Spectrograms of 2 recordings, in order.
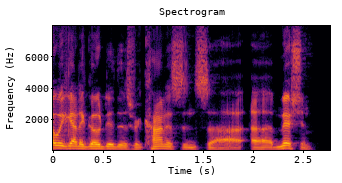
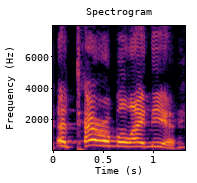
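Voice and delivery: laughing; 12 semitones higher than usual. Real, not acted. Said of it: "laughs on these lines".

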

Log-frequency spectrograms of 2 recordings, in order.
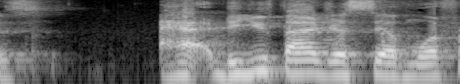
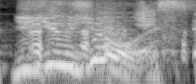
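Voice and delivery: higher, louder mock-sassy brush-off; sassy dismissal; 8 semitones higher, 5 dB louder, slower than usual. A dad refusing his kids' coping advice, higher and sassy. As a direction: toss it back at the kids with sass. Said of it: "I'd be like".

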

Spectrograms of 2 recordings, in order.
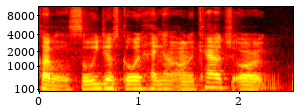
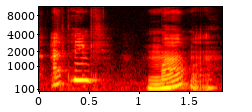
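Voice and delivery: lightly voiced little boy, high on I think; a kid's sweet answer, dropping to Mama; sweet child voice; 5 semitones higher, 5 dB quieter, slower than usual. Son tells his mother his favorite teacher is Mama, sweetly. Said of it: "He said it so sweetly".

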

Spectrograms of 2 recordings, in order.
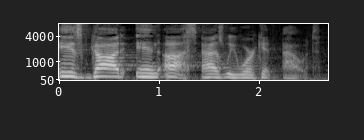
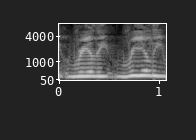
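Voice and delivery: each really stretched slow and pushed louder; drawn-out emphasis; 4 semitones higher, 6 dB louder, slower than usual. Real, not acted. Preacher stretching out really, really for his listeners. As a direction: lean hard on every really, slowly. Emphasising how good-looking Joseph was.

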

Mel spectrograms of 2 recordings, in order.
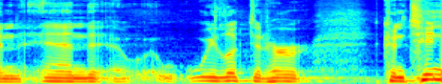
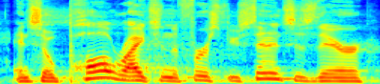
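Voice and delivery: ordinary talk

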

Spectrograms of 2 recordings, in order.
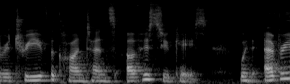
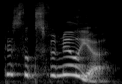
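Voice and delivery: slow, high-pitched puzzlement; slow, suspicious and pitched up; slowly; 4 dB louder than usual. A narrator's reading. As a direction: draw it out as recognition dawns. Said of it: "Ron said slowly".

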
